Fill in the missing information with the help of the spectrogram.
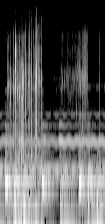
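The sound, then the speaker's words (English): A deck of cards is riffled and shuffled in a quick, crisp burst of flapping and snapping near the start, then fades as a steady musical tone carries on underneath. “We'll put them in two decks of cards, shuffle them up”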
